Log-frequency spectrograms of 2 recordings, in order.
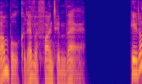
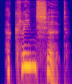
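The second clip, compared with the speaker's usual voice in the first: put-on higher, slow young boy musing to himself; a boy's raised voice, drawn out slowly; Oliver's voice; 13 semitones higher, 5 dB louder, much slower than usual. A narrator's reading. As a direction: voice the ragged boy weighing his few things. Oliver's thoughts voiced aloud.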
